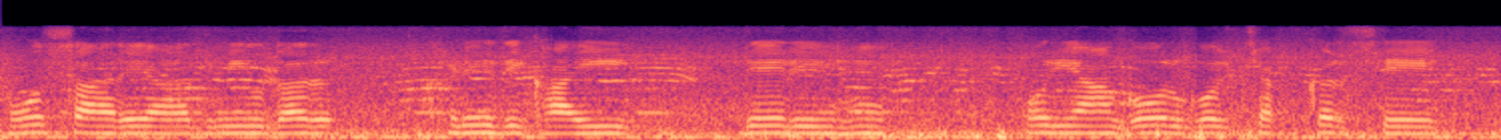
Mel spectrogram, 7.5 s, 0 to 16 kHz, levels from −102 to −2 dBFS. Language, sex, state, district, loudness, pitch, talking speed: Hindi, female, Haryana, Charkhi Dadri, -15 LUFS, 180 Hz, 120 wpm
